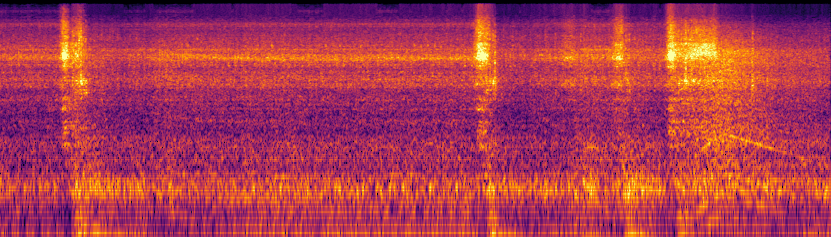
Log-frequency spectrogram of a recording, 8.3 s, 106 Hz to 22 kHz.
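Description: A 1964½ Ford Mustang engine with a newly fitted carburetor idles steadily and close by, with a few brief revs rising above the smooth low rumble.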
